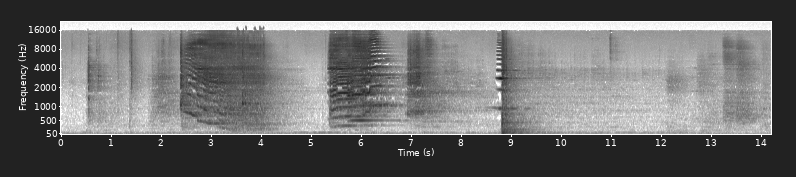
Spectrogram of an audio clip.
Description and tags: Door open with creak and close.
XY-stereo.
Recorded: 2013-07-28
Recorder: Tascam DR-40
See more in the package doorCreaking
